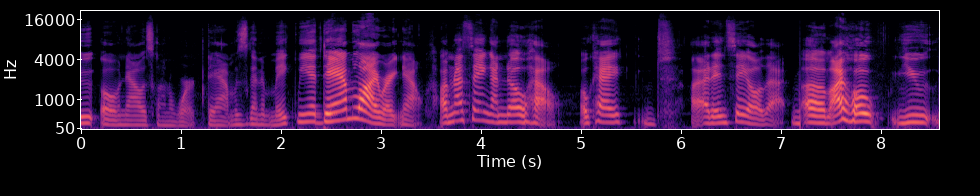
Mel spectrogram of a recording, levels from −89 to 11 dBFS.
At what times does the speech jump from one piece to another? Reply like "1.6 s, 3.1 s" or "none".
3.4 s, 7.0 s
